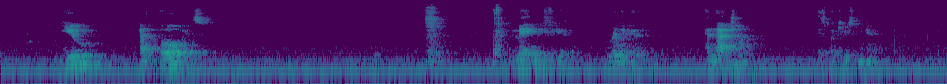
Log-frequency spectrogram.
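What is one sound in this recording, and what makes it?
An elderly man speaks slowly with long pauses through a microphone in an echoing room.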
